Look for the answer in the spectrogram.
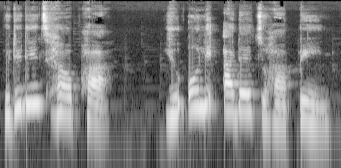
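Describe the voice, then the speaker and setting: A woman's voice: fairly high pitch, sing-song, a little slow, mellow, faint music behind. A woman voicing a stern but compassionate, reproachful husband in a folktale. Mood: angry reproach. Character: stern, compassionate husband, sorrowful about an orphan.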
